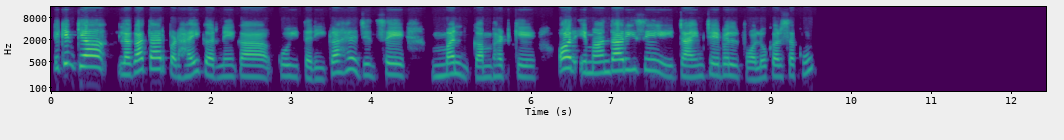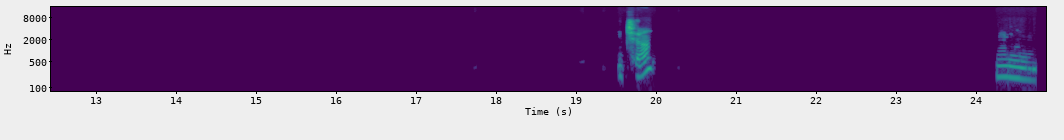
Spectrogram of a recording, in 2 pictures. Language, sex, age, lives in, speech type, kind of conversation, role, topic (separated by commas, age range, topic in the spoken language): Hindi, female, 35-39, India, read, expert-assistant, asker, प्रेरणा की कमी होने पर क्या करें?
